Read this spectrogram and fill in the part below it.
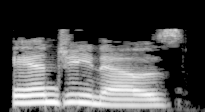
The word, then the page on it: anginose: British English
